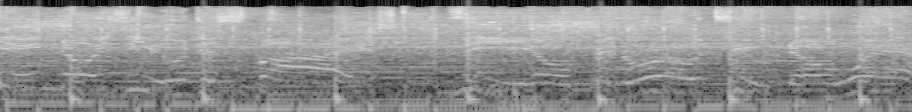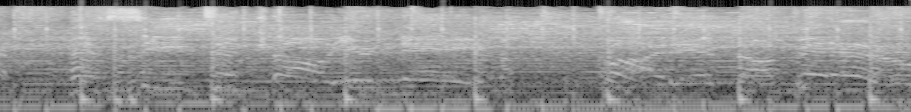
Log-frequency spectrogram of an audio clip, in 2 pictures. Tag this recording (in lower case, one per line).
music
